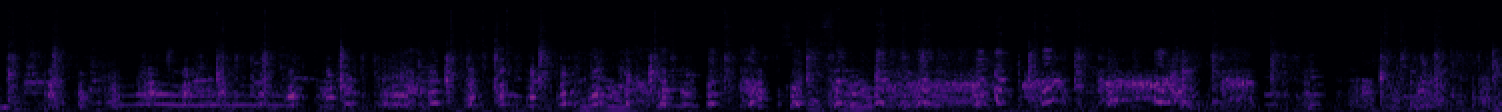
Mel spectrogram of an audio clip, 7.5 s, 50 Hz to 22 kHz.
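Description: Free-range Dominant 102 chickens cluck and chatter continuously, several birds close by in a busy flock with overlapping calls.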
